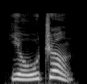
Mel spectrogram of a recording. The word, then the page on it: 邮政: yóu zhèng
